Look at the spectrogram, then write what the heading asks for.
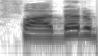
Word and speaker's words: father: ही इज माय फादर, तो जब भी आप फादर बोलते हैं, क्या बोलते हैं? फादर, FATHER, तो ये R साइलेंट हो जाता है, फादर।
